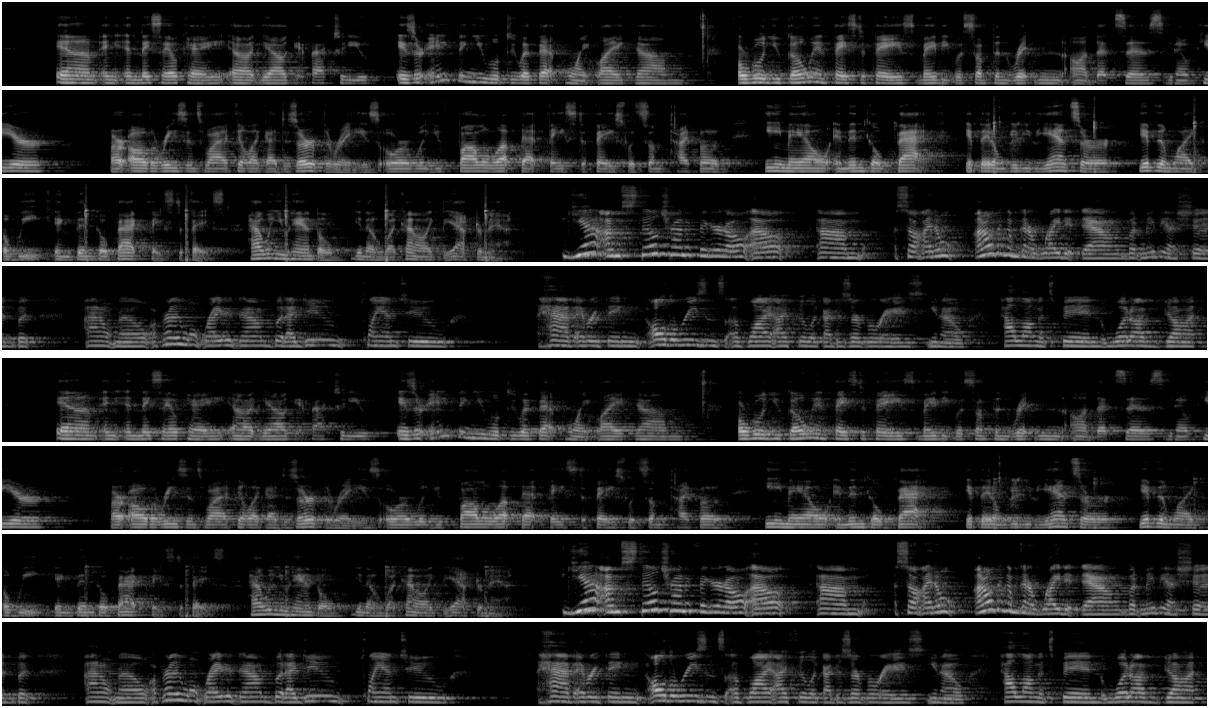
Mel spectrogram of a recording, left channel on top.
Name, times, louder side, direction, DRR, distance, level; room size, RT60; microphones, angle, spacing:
voice 1, 0.5-3.7 3.9-6.8 7.4-12.5 13.1-21.3 21.7-23.1 23.4-26.2 26.6-29.2, left 2 dB, 30° left, 10 dB, 0.7 m, -32 dB
sound 1, 21.0-21.1 22.0-22.1 23.0-23.1 24.0-24.1 24.9-25.0 25.9-26.0 26.9-27.0 27.9-28.0 28.9-29.0, left 12 dB, 65° left, 0.4 m, -35 dB
voice 2, 29.7-32.0 32.3-32.8 33.0-36.7 37.0-40.8 41.5-48.1, right 2 dB, 15° right, 7 dB, 0.6 m, -32 dB
13.0 x 11.0 x 5.8 m, 1.1 s
head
